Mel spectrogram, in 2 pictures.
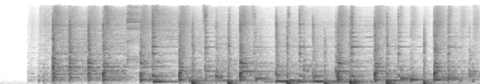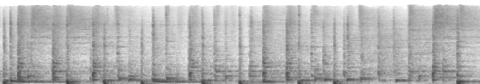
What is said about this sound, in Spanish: esto que escuchamos es del primer álbum grabado en los Estados Unidos de Arturo Sandoval llamado Flight to Freedom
